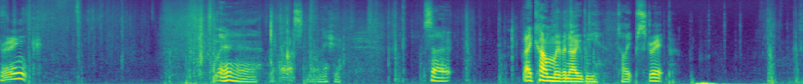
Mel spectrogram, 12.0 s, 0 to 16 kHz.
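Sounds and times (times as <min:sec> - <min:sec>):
rustling of cardboard and plastic wrap: 0:00.0 - 0:09.4.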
